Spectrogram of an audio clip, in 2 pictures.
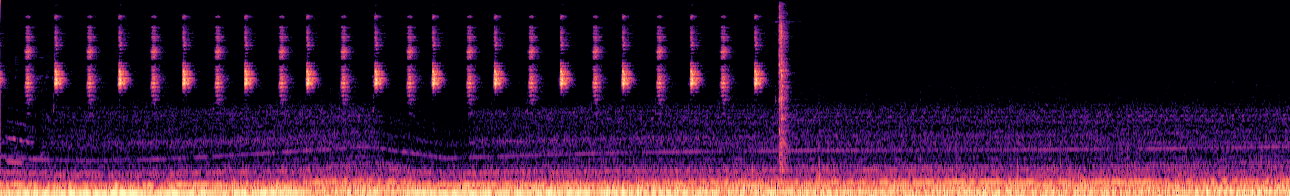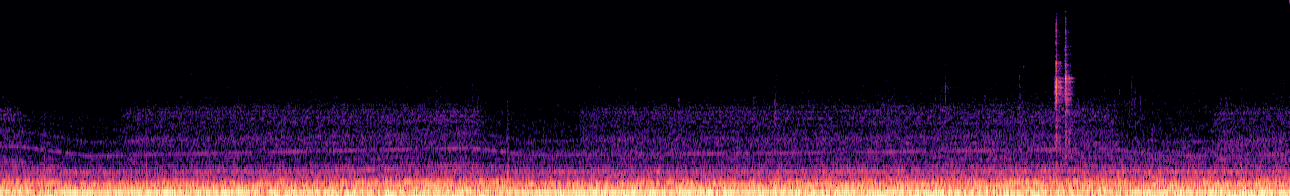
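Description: A bus engine drones steadily, its pitch rising and dropping as it shifts gears.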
